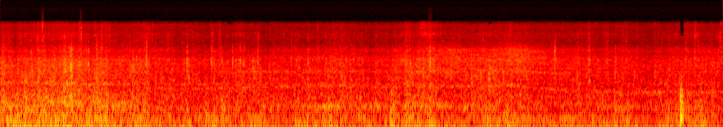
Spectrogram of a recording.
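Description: Off-road vehicle crawling over a rocky dirt trail, heard from inside the cab: a steady low rumble of engine and tyres, with small knocks and rattles as it rolls over the rocks.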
